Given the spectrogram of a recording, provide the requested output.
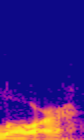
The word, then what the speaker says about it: lore: Not some lure, some lore is what it's called. That's how it's pronounced, but anyways.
